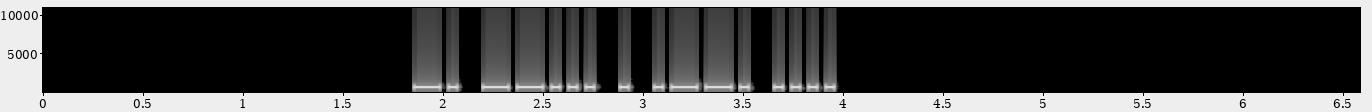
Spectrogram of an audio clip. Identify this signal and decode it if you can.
Morse code, heard as a keyed tone, about 28 wpm, 700 Hz. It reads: N7EPH
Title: USA Call Signs - 5 Characters - Repeated 2x - 28wpm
